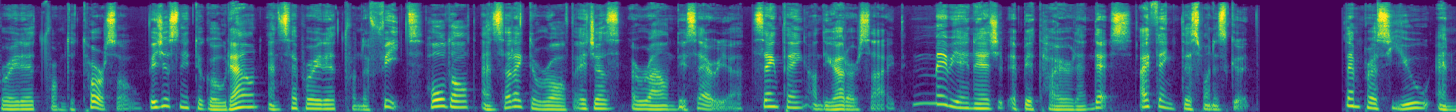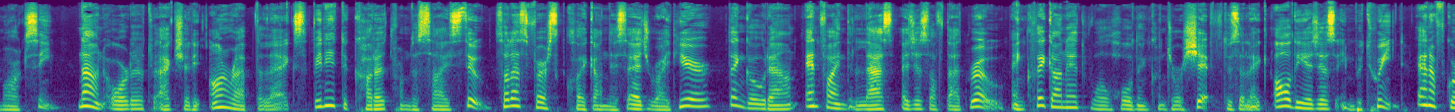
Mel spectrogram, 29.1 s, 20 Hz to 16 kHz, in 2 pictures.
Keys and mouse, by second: 0.2 F10, 1.8-2.1 shift+drag, 2.9 shift+middle drag, 4.3 middle click, 4.8 alt+F10, 5.0 alt+click, 5.8 shift+click, 6.2 middle click, 6.4 alt+click, 7.0 shift+click, 11.4 alt+click, 14.3 u, 15.5 middle click, 16.3 shift+middle click, 17.3 middle click, 17.5 shift+middle click, 17.7 shift+middle click, 22.9 shift+middle click, 23.5 middle click, 24.5 middle click, 25.7 alt+middle click, 27.2 ctrl+shift+click, 28.7 shift+middle click.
